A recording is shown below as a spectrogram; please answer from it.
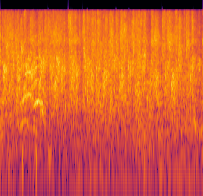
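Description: Audience applauding: many hands clapping steadily in thanks to the musicians.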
